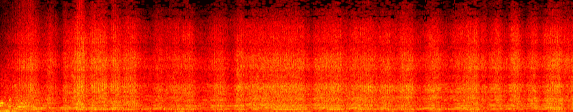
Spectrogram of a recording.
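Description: A car engine roars and revs hard, bouncing near its limit.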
